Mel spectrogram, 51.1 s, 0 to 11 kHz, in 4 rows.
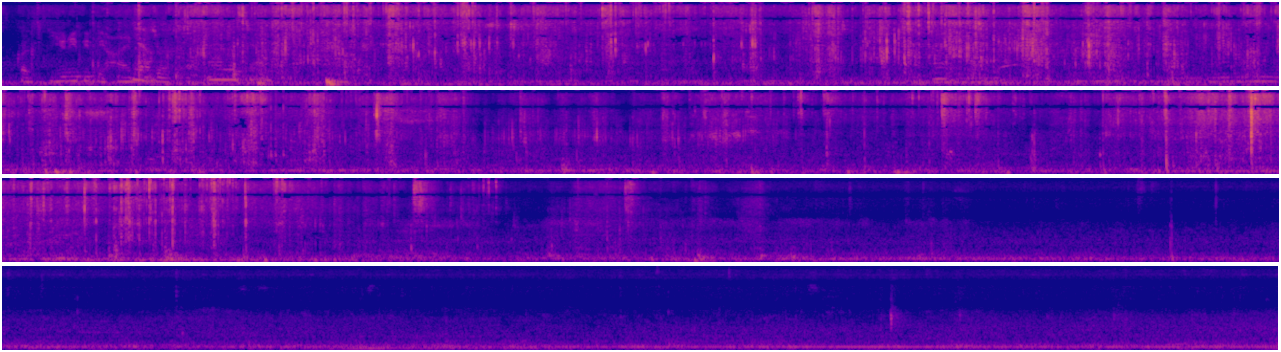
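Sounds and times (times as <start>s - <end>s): low steady hum: 0.0s - 51.0s
faint voices: 8.0s - 17.0s.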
